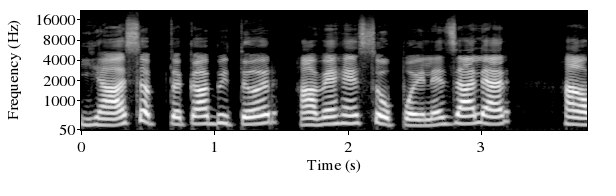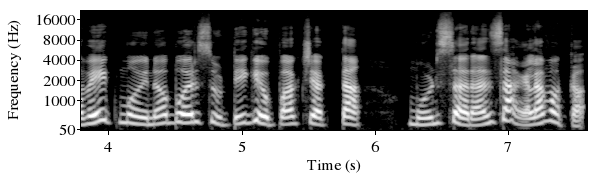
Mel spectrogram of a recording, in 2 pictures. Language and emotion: Goan Konkani, happy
